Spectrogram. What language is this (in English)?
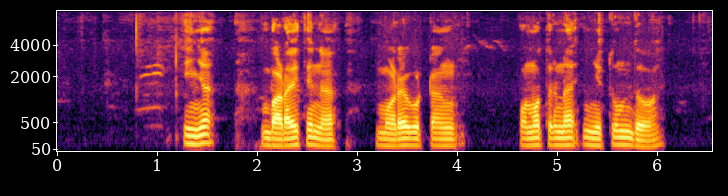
Santali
